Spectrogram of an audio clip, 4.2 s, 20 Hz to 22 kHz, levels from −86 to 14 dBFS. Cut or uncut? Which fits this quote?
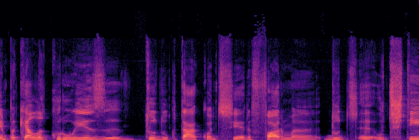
cut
